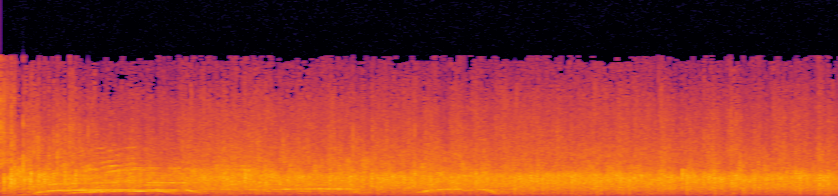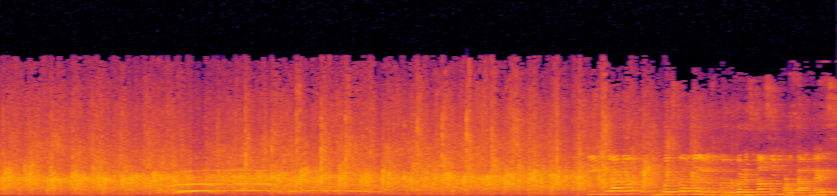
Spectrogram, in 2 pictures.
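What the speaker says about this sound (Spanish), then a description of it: "Pedimos un fuerte y cariñoso aplauso para recibir a la actriz y cantante Ana Cecilia Saldúa." A theatre audience at a musical comedy event gives sustained, steady applause for about twenty seconds, with a voice speaking briefly over the clapping now and then.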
